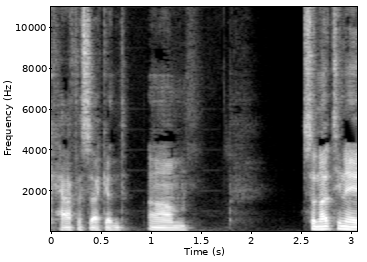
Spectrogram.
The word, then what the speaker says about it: Sonatine: And we're here with our second movie, Sonatine. Which, I guess, corrections department, last episode we pronounced it Sonatine.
